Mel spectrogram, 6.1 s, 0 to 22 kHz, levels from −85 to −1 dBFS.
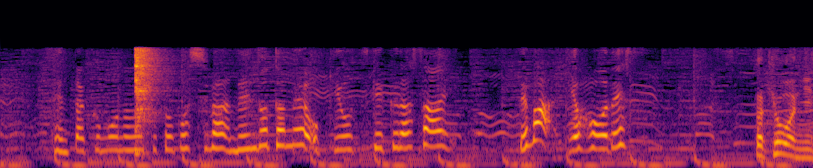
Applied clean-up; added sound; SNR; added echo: none; Hi-hat; -1 dB; none.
